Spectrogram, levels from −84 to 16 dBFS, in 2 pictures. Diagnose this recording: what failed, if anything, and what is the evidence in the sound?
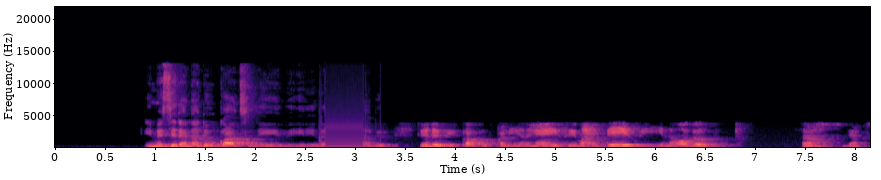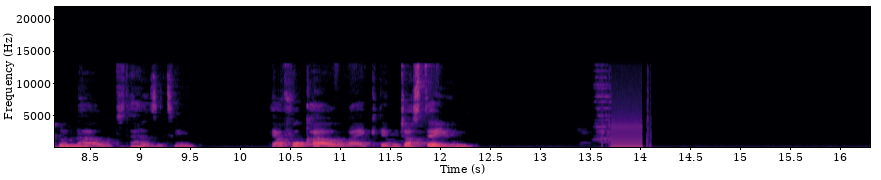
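Intermittent contact in the analogue wiring: at 2.64 s and 13.63 s the speech cuts out for 0.38 s and 0.31 s, with crackling edges that a clean digital dropout lacks.

From 3.26 to 8.39 s the speech turns boxy, with nothing above 3.8 kHz and a faint new noise floor. The level is unchanged and there is no gap. This is likely an input switched to a poorer device, since the noise change rules out a plain codec low-pass.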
